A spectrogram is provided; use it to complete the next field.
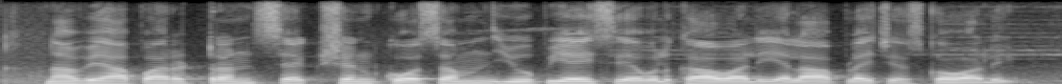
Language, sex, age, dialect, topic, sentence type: Telugu, male, 18-24, Utterandhra, banking, question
